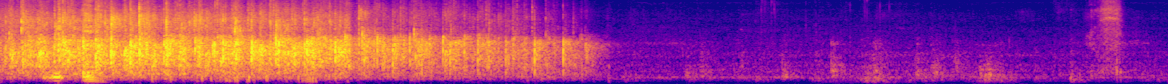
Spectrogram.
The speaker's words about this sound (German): Lasst uns doch nochmal einen Applaus geben.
